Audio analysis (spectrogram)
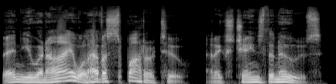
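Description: A man voicing a gruff, hearty male adventurer who teases his friend bluntly in an audiobook story. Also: lowish voice, sing-song, moderate pace, no echo, studio quality. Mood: hearty, amused. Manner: blunt, jocular.

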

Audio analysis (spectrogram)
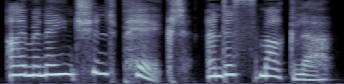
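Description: A bright, mischievous eight-year-old boy, as a woman reader puts him on. He chirps his lines high and plainly, without a trace of worry. The sound is close and dry. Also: big pitch swings, measured pace, no room sound, full character voice. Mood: cheerful. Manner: chirpy and matter-of-fact.

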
